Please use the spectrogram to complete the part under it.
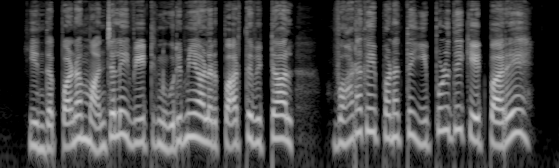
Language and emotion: Tamil, fearful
